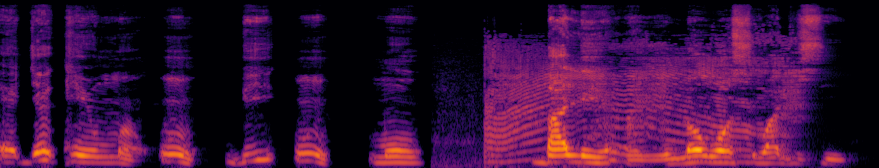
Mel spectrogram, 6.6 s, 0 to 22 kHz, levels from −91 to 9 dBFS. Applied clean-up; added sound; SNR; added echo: classical method log-MMSE.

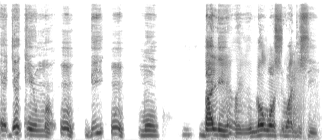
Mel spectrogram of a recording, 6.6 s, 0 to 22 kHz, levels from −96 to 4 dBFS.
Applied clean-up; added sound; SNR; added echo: neural mask model Resemble Enhance denoiser.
